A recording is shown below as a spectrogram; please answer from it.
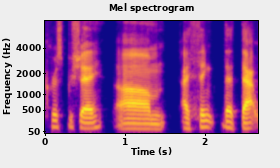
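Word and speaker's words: Boucher: he gets bought out I know I butchered his last name uh no it's bue you're you got it correct Chris bue um I think that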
